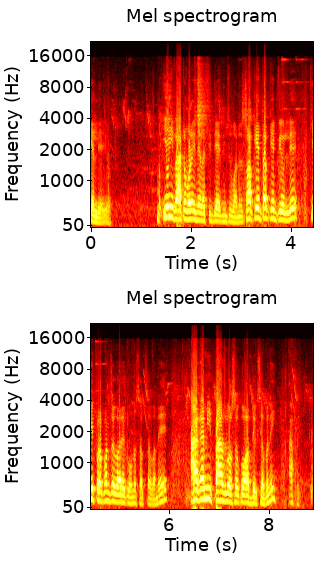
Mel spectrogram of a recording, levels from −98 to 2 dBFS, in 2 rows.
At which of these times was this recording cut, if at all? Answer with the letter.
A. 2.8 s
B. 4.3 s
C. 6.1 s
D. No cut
D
